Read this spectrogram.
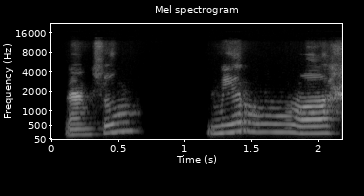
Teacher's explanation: min, nun sukun ketemu ro, sama langsung melebur ke ro, tidak boleh ditahan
